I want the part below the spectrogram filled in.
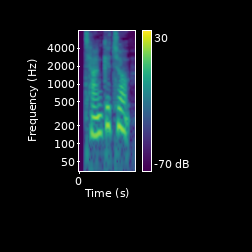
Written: tanketom

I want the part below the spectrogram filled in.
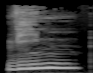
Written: hvinen

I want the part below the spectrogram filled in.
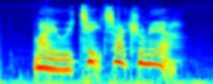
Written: majoritetsaktionær

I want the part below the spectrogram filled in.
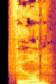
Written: fædrene

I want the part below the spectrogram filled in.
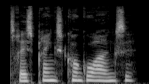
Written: trespring

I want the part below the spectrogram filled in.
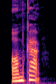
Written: omgang

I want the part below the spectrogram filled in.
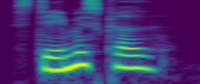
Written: stemmeskred

